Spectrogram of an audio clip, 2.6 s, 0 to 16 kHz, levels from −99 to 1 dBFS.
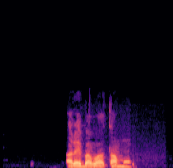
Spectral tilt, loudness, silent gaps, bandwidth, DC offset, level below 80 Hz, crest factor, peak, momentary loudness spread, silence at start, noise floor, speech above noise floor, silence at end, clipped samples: -9.5 dB/octave; -16 LUFS; none; 6 kHz; under 0.1%; -62 dBFS; 18 dB; -2 dBFS; 10 LU; 1 s; -76 dBFS; 61 dB; 0.65 s; under 0.1%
